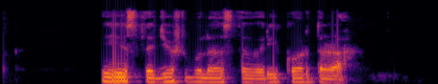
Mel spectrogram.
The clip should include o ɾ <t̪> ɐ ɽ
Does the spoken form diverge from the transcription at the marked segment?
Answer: no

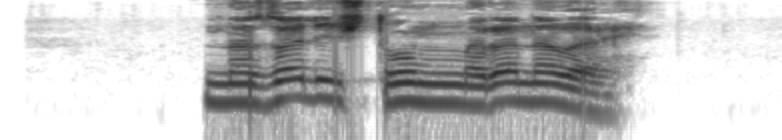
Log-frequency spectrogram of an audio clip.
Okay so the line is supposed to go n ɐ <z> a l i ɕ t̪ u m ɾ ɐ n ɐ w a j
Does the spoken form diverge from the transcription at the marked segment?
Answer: no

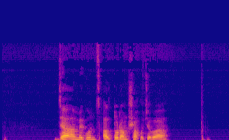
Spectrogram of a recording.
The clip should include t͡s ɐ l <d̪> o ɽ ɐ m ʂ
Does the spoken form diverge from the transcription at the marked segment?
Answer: yes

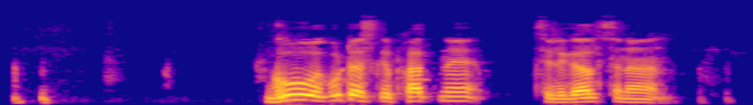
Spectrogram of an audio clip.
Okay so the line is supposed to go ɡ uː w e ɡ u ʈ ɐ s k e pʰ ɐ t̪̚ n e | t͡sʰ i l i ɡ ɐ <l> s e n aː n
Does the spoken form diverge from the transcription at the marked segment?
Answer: no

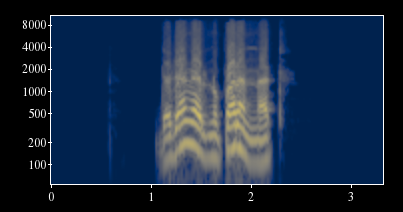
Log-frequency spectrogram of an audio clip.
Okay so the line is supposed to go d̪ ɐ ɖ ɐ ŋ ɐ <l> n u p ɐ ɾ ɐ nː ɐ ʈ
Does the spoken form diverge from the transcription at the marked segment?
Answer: yes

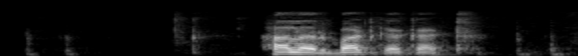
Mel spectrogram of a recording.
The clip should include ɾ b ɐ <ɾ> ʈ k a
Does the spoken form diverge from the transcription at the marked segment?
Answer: yes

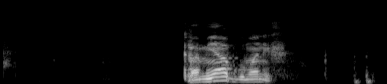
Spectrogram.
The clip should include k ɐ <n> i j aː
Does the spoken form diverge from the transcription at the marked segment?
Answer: yes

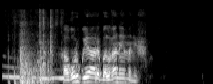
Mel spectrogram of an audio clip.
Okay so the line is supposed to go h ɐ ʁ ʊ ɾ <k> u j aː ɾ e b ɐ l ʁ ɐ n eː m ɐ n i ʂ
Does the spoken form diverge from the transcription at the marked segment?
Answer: yes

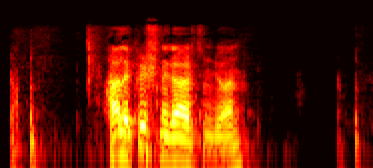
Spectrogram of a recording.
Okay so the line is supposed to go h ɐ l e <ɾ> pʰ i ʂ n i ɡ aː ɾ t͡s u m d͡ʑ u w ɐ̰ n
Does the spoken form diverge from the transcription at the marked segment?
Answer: yes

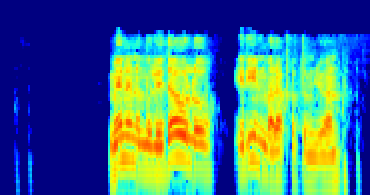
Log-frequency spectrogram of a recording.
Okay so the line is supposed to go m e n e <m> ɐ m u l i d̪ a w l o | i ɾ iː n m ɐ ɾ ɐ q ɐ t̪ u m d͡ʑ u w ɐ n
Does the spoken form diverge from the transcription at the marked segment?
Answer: yes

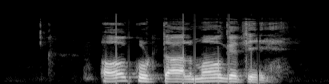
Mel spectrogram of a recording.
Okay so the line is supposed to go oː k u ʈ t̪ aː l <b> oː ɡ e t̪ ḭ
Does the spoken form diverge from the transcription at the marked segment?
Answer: yes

